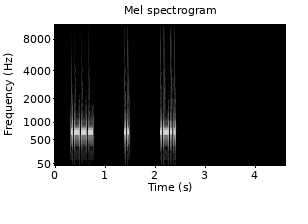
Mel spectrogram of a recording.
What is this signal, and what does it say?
Morse code, heard as a keyed tone, about 35 wpm, spaced as for 12 wpm, 700 Hz. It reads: JIL
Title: USA Call Signs - 6 Characters - 6x Character Spacing - 35wpm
